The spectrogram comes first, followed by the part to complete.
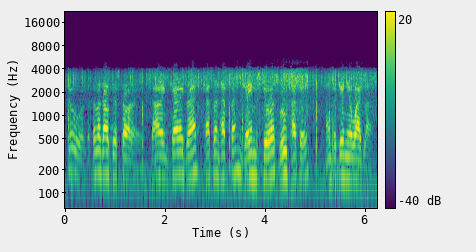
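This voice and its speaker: A man's voice: fairly high pitch, brisk, lightly acted. A man narrating a 1940s radio play in scripted, dramatic scene-setting style. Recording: tinny old radio, loud music underneath.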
